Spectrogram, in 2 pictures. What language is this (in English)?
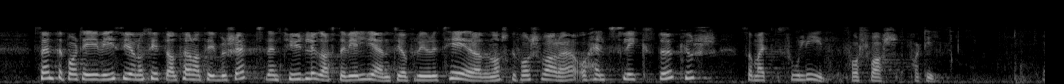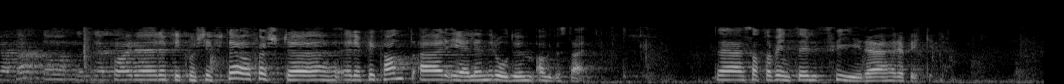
Norwegian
